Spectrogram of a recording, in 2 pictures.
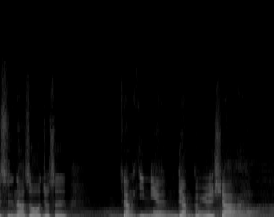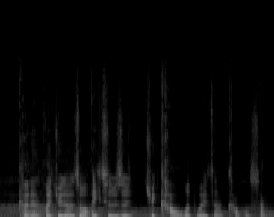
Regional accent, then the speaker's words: Fengshan, Kaohsiung, Taiwan; also born or lived in Taipei; 我是高雄凤山人

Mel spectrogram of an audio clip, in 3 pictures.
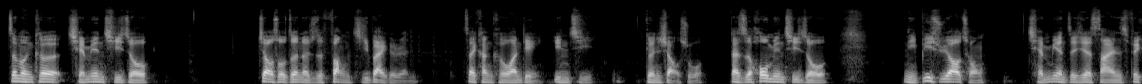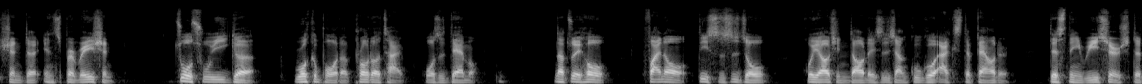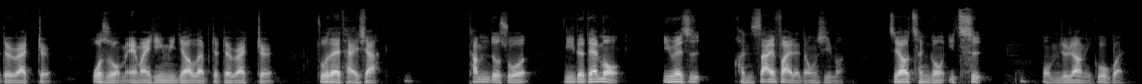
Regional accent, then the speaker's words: Kaohsiung, Taiwan; also born or lived in Taipei / Cambridge, Massachusetts / Seattle / Beijing; 我从小到大是高雄长大，那在台湾大学念了三年

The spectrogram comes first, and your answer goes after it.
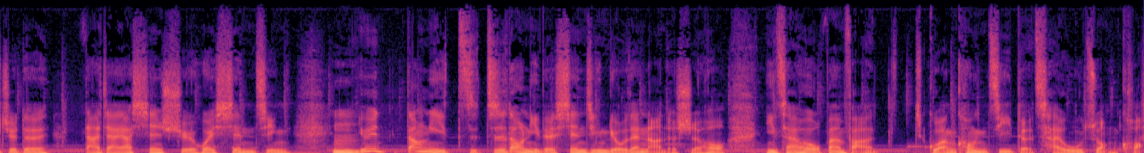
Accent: Taiwan; also born or lived in Japan; 我不一定要抱持着我是台湾人

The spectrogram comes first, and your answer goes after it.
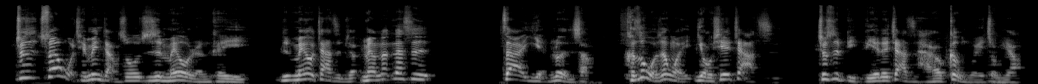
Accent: Taiwan; 我认同我是台湾人

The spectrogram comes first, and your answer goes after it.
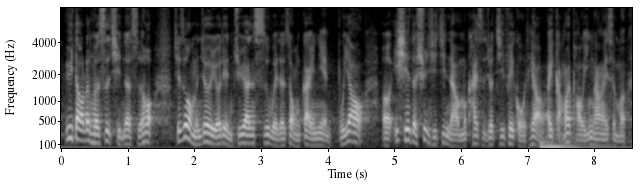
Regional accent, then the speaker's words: Taiwan; 我们台湾人真的很省吃俭用

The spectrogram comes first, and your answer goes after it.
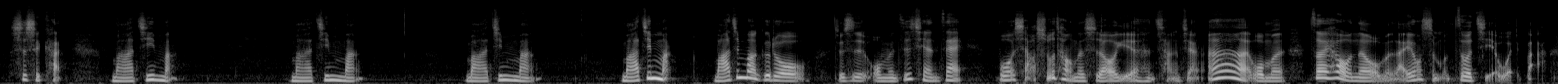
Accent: Taiwan; 我们台湾人

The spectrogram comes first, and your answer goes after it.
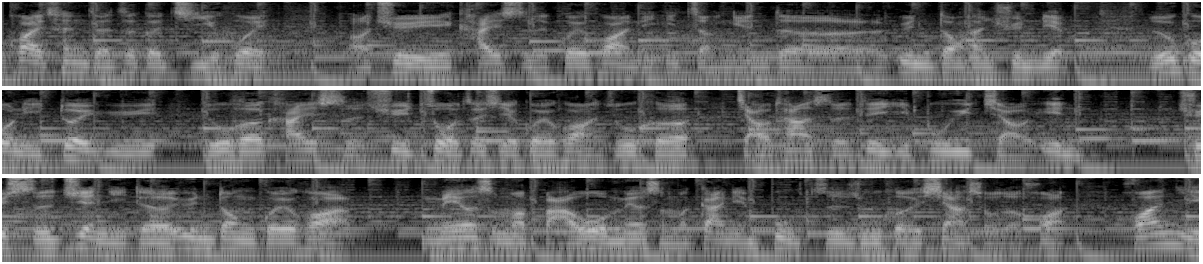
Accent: Taichung, Taiwan; 我二零二三年一月正式回到呃离开在左训的工作，回到我的家乡台中市。

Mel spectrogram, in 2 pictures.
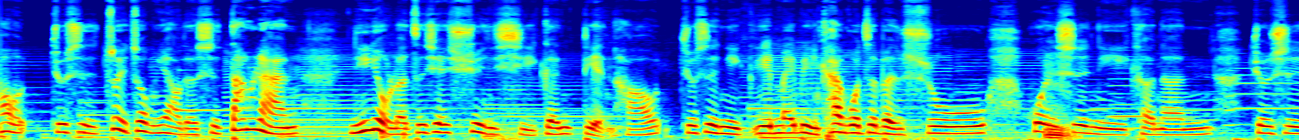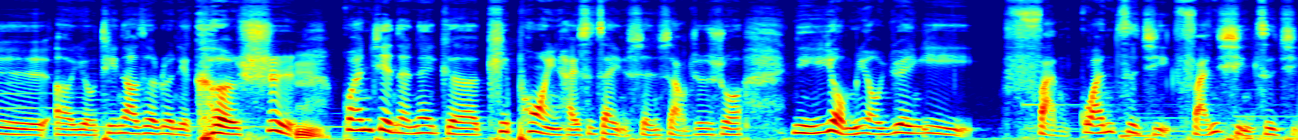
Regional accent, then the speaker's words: Taiwan; 我们台湾人

